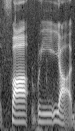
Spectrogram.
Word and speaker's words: Faria: Then I started going by Faria because I thought, well, that's five letters. it's Faria. That shouldn't be something that gives you problems pronouncing it.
